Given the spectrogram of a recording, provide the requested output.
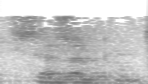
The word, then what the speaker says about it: schism: And what is the pronunciation? – Schism. – Schism, yes. It's schism. Yes. But we don't want to be schismatic. over this, nor do we want to make a man an offender for a word, but the pronunciation is best, schism.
